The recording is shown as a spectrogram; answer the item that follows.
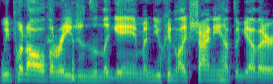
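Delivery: high-pitched put-on nerdy voice. Quoting the makers of fan-made MMOs in a nerd voice. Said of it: "my nerd voice again".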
